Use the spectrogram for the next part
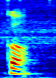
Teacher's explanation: जैसे हम क बोल रहे हैं तो कम हवा वायु निकल रही है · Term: अल्प्राण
